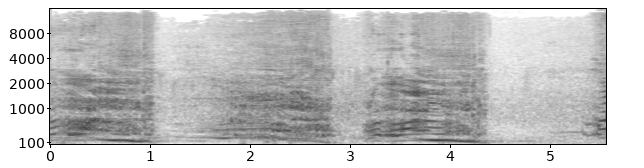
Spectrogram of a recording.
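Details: Lion roar, used to signal location, display strength and warn off lions from other prides: two long, loud, deep moaning roars, each about a second and a half, separated by a quieter breathy pause.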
